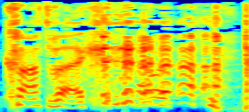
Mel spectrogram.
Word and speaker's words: Kraftwerk: Kraftwerk, German pronunciation, Kraftwerk.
